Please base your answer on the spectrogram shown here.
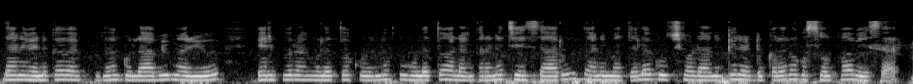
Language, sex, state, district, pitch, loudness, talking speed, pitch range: Telugu, female, Telangana, Mahabubabad, 205 Hz, -16 LUFS, 125 wpm, 195-215 Hz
